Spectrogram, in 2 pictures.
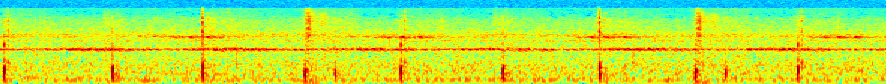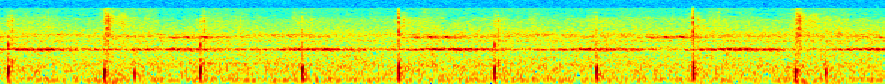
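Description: Footsteps tap quickly and steadily on pavement.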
